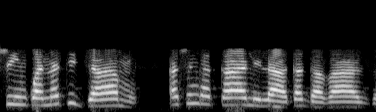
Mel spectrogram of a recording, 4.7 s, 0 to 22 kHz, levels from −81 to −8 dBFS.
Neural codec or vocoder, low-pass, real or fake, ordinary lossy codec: none; 3.6 kHz; real; none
